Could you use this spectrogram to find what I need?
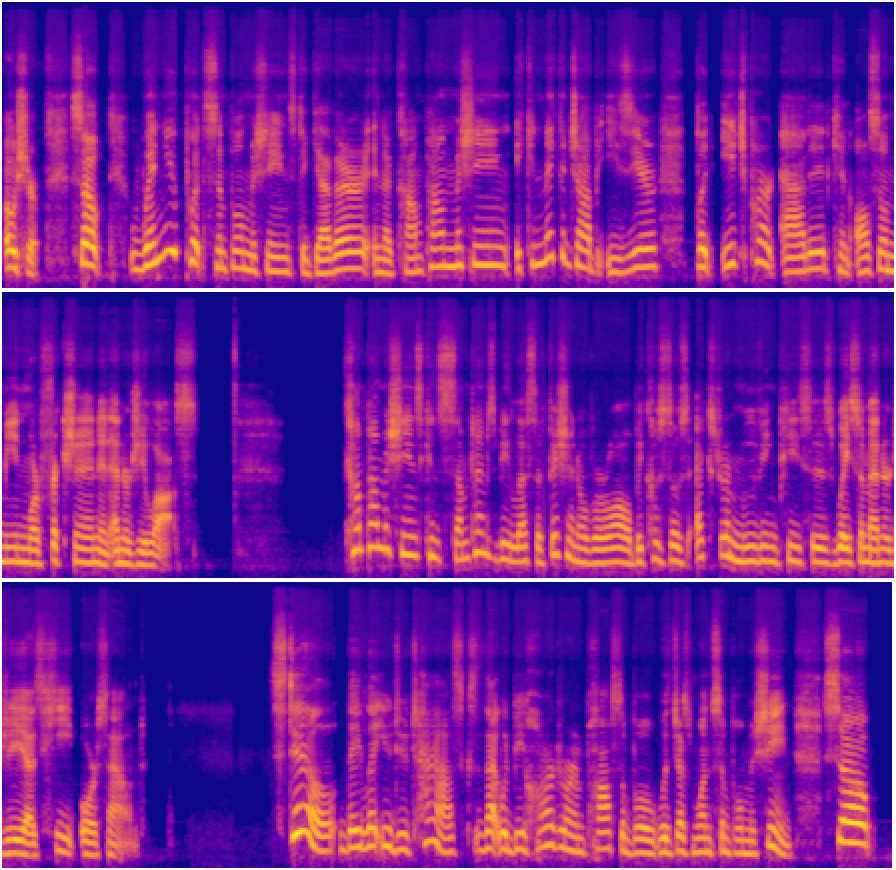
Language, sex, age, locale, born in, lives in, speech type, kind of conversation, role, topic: English, female, 60-64, en-US, United States, United States, read, expert-assistant, expert, How do simple machines make work easier?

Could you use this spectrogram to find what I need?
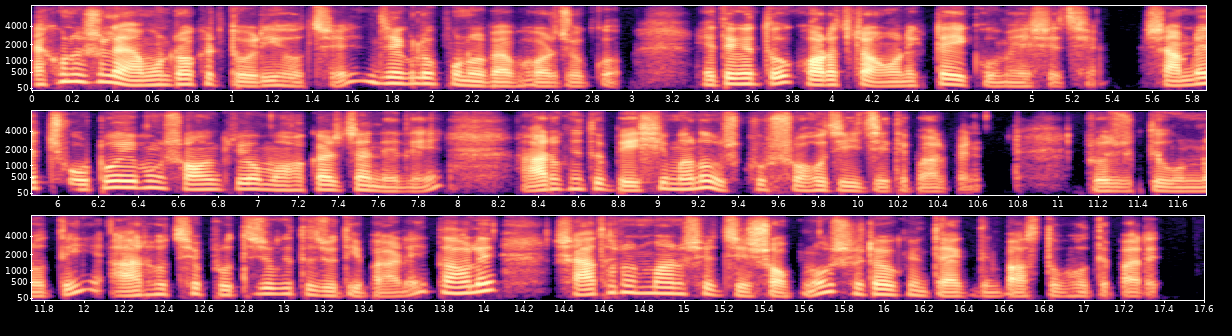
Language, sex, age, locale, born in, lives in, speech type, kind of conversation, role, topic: Bengali, male, 20-24, bn-BD, Bangladesh, Bangladesh, read, expert-assistant, expert, মহাকাশে যাত্রা আরও সহজ ও সস্তা করতে কী ধরনের নতুন পদ্ধতি ভাবা যায়?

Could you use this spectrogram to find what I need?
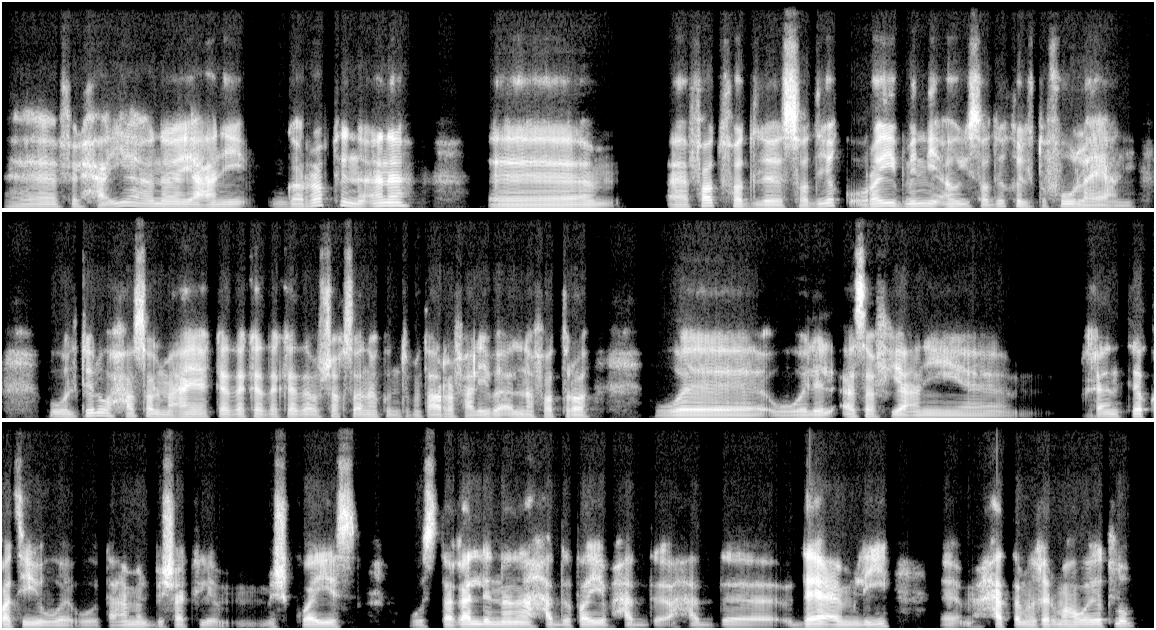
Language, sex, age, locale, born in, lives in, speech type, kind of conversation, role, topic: Arabic, male, 20-24, ar-EG, Egypt, Italy, conversation, advice, user, إزاي بتوصف إحساسك بفقدان الثقة بعد خيانة أو خذلان من صاحبك؟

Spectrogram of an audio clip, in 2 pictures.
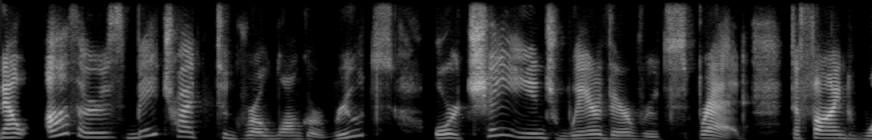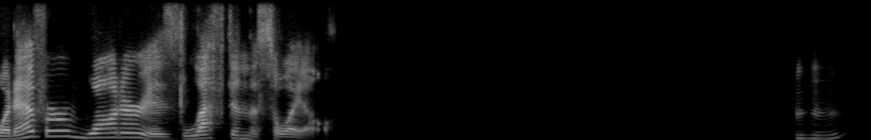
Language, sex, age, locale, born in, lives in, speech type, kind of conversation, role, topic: English, female, 50-54, en-US, United States, United States, read, expert-assistant, expert, How do plants adapt to different environments?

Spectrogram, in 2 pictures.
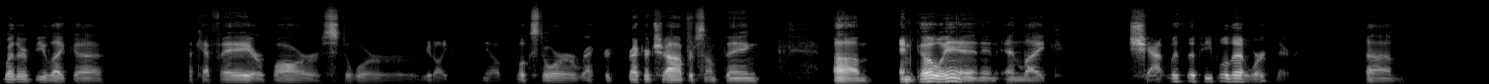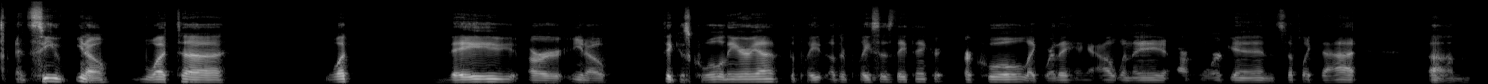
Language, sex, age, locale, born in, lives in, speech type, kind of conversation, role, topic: English, male, 40-44, en-US, United States, United States, conversation, podcast, guest, What are some effective ways to build meaningful connections in unfamiliar environments?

